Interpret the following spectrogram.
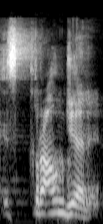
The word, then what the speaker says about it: scrounger: अगर हाँ, इसका एक शब्द और सिनोनिमस होता है स्क्राउंजर, SCROUNGER।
